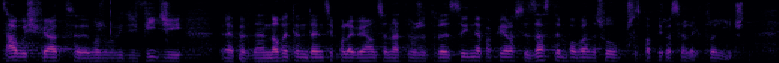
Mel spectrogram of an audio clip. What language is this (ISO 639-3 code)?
pol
